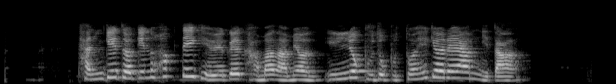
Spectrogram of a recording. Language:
Korean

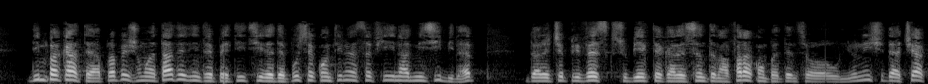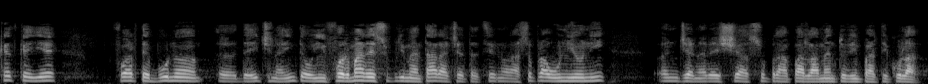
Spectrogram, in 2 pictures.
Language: Romanian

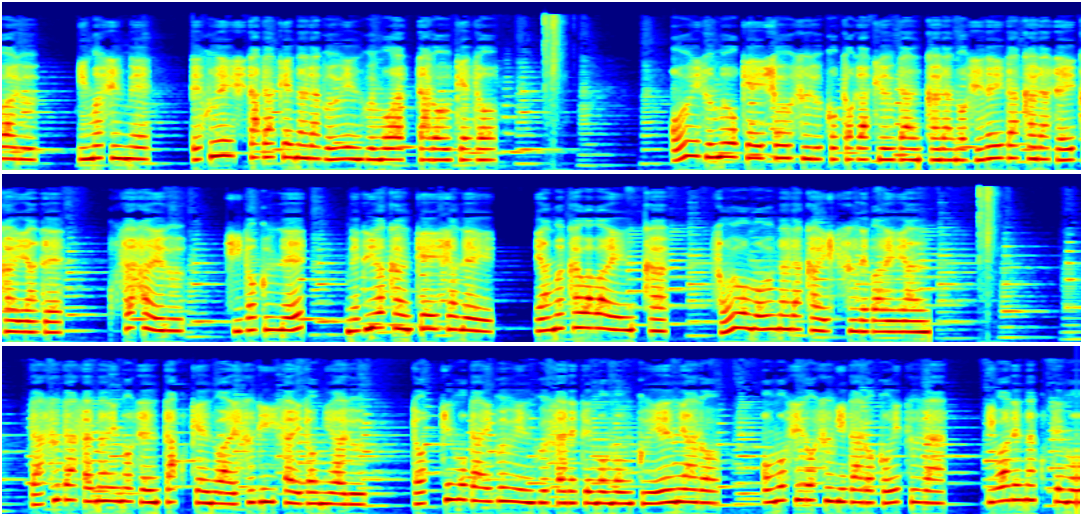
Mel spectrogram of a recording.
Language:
Japanese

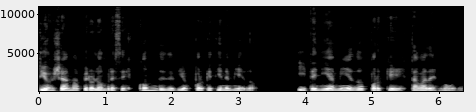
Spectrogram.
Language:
Spanish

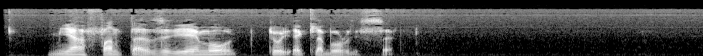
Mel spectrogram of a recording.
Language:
Esperanto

